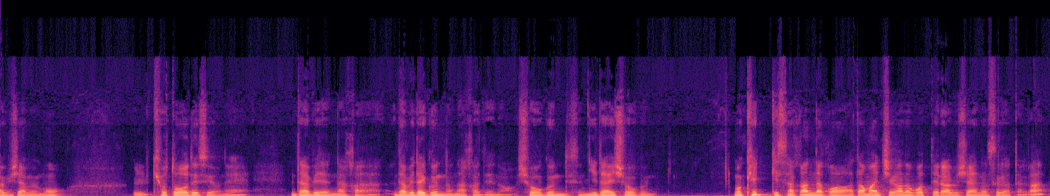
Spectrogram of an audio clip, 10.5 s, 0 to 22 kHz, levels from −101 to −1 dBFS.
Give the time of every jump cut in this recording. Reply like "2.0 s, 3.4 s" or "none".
none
